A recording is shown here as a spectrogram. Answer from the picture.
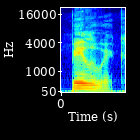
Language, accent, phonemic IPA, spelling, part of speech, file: English, US, /ˈbeɪ.lɪ.wɪk/, bailiwick, noun, En-us-bailiwick.ogg
- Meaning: 1. The district within which a bailie or bailiff has jurisdiction 2. A person's concern or sphere of operations, their area of skill or authority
